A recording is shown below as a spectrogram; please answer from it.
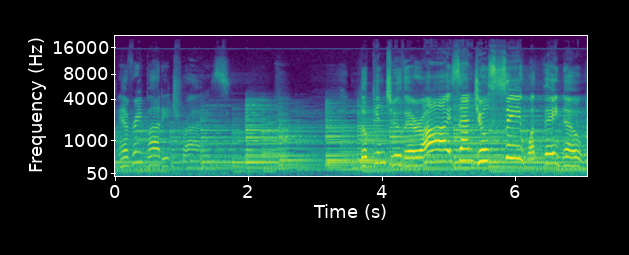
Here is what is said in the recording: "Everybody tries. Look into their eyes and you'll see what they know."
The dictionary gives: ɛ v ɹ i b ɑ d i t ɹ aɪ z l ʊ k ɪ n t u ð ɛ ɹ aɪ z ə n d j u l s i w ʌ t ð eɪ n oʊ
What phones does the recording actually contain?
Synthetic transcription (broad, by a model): ɛ v ɹ i b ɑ d i t ɹ aɪ z l ʊ k ɪ n t u ð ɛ ɹ aɪ z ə n j u l s i w ʌ t ð eɪ n oʊ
